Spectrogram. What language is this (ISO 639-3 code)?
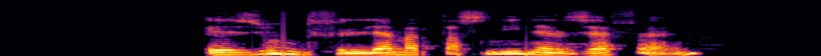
kab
